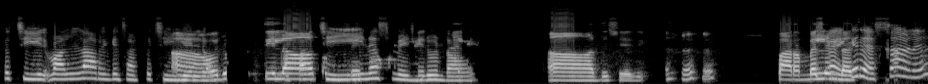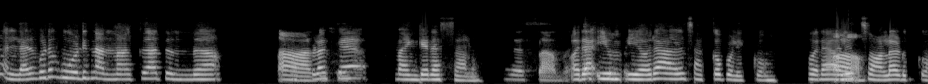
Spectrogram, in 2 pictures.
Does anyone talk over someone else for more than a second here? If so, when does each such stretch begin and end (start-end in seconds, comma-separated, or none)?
2.9-4.7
